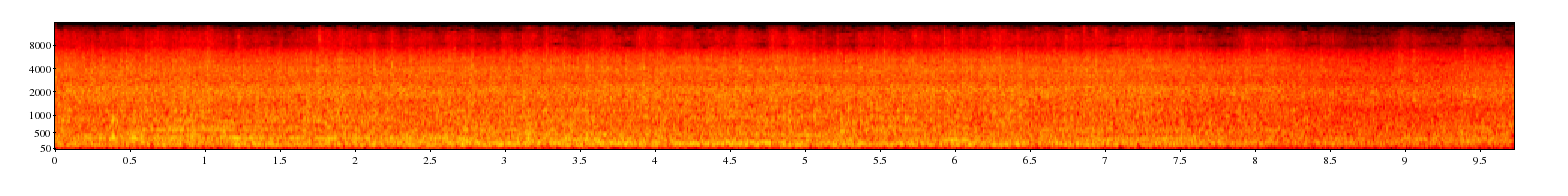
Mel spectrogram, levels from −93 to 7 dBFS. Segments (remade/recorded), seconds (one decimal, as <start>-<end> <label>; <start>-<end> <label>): 0.0-0.5 remade; 0.5-2.1 recorded; 2.1-9.7 remade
